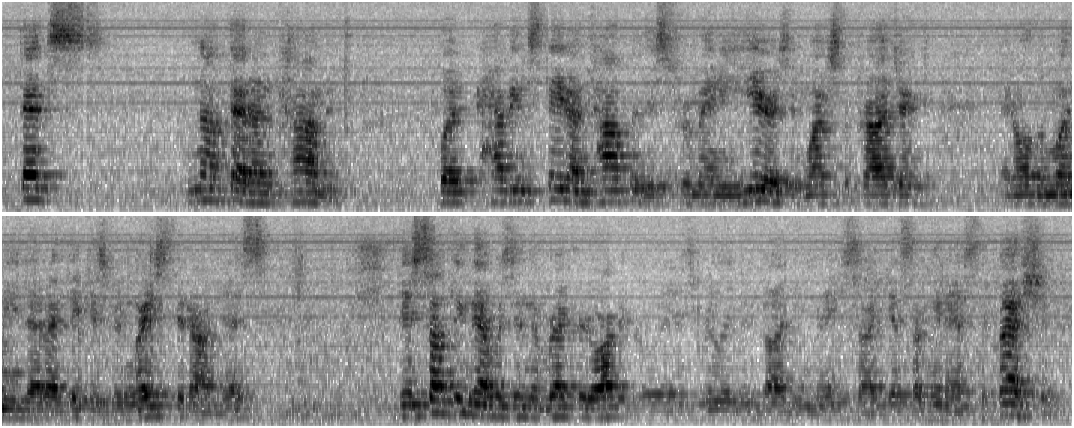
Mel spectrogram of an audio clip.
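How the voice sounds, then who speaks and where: A man talks at a fairly quick pace in a medium pitch. Room echo is audible, and the background noise is noticeable. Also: ordinary pitch variation. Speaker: audience member asking a question. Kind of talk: audience question at debate. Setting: public library debate, no microphone. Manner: loud. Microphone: speaking without a microphone.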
